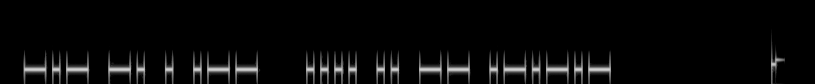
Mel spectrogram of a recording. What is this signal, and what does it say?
Morse code, heard as a keyed tone, about 17 wpm, 700 Hz. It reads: KNEW HIM.
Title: Sentences from Top 1500 Words 17wpm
